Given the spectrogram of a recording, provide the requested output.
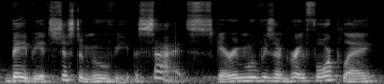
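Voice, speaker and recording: A man's voice: on the high side, lively intonation, moderate pace, a little mellow, slight background noise, voice pushed up, close to an everyday voice. A man voicing a teasing young boyfriend in an audio drama, casual and coaxing, with music behind him. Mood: coaxing, playful. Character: laughing, teasing young boyfriend, a prankster moviegoer. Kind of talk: audio drama character reading.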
